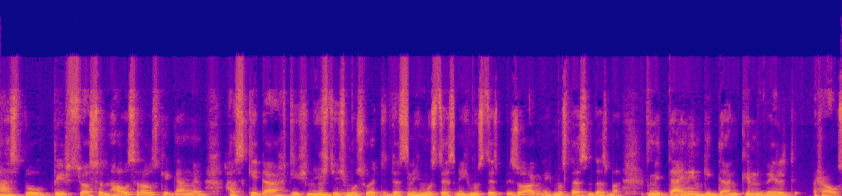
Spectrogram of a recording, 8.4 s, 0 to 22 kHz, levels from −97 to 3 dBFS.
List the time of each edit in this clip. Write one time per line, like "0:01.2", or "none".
0:02.9
0:04.1
0:04.5
0:06.5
